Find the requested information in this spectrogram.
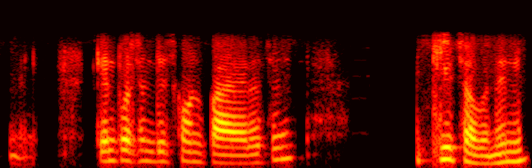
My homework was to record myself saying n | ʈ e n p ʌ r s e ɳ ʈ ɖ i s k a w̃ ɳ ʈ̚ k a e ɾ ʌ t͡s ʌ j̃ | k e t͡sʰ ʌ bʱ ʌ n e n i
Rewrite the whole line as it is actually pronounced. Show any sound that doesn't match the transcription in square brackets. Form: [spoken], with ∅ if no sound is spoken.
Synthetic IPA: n | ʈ e n p ʌ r s e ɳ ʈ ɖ i s k a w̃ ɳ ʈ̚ [p] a e ɾ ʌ t͡s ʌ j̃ | k e t͡sʰ ʌ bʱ ʌ n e n i

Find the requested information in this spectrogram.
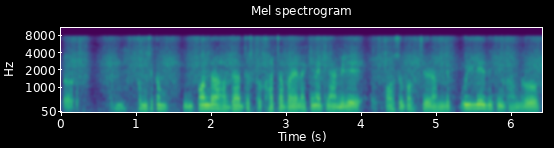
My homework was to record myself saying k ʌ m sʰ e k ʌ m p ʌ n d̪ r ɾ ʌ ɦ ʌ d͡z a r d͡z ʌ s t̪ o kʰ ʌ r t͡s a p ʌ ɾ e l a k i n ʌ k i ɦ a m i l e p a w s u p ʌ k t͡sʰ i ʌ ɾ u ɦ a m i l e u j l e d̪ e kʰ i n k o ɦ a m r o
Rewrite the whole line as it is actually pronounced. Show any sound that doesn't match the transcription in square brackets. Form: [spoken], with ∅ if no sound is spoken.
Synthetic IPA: k ʌ m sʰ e k ʌ m p ʌ n d̪ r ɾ ʌ ɦ ʌ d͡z a r d͡z ʌ s t̪ o kʰ ʌ r t͡s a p ʌ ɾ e l a k i n ʌ k i ɦ a m i l e p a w s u p ʌ k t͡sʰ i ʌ ɾ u ɦ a m i l e u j l e d̪ e kʰ i n k o ɦ a m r o

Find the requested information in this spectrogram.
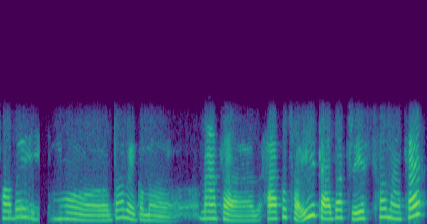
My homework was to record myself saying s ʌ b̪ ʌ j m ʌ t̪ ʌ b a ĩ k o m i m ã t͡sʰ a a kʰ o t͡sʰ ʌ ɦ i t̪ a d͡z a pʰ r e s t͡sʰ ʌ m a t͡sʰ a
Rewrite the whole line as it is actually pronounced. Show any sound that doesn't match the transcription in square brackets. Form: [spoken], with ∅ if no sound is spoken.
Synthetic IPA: s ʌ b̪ ʌ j m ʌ t̪ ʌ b a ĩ k o m [a] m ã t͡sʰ a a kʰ o t͡sʰ ʌ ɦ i t̪ a d͡z a pʰ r e s t͡sʰ ʌ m a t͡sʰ a

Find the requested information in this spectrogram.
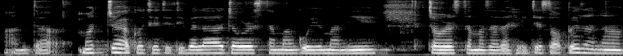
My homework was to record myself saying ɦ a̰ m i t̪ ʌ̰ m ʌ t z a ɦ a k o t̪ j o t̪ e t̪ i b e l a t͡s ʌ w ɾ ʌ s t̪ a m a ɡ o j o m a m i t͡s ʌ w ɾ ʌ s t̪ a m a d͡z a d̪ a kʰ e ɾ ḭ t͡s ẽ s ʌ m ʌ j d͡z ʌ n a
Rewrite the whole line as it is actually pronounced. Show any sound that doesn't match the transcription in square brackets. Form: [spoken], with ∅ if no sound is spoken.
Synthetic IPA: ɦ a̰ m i t̪ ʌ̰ m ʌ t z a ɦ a k o [t̪ʰ] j o t̪ e t̪ i b e l a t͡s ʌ w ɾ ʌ s t̪ a m a ɡ o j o m a m i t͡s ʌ w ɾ ʌ s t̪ a m a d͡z a d̪ a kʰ e ɾ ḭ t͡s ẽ s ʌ [b] ʌ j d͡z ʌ n a

